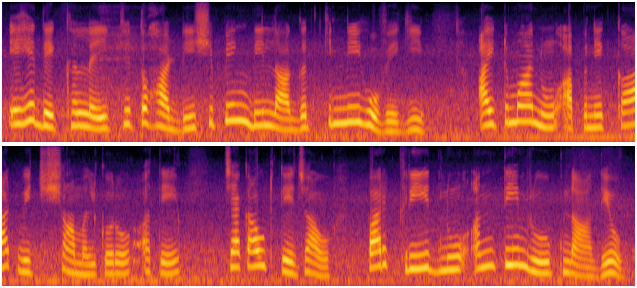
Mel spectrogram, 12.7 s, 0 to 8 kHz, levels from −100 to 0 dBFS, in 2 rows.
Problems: none marked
